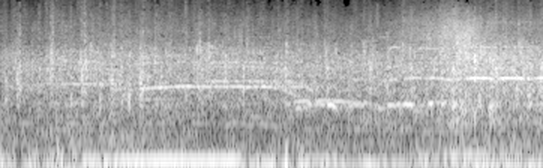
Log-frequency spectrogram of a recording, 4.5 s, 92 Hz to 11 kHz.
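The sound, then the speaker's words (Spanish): Neighbours clap and cheer at 8 o'clock in sustained applause for health workers, a dense steady patter of many hands with scattered whistles and shouts, holding at full strength throughout. “cómo se ha unido el español precisamente a esta iniciativa de aplausos”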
